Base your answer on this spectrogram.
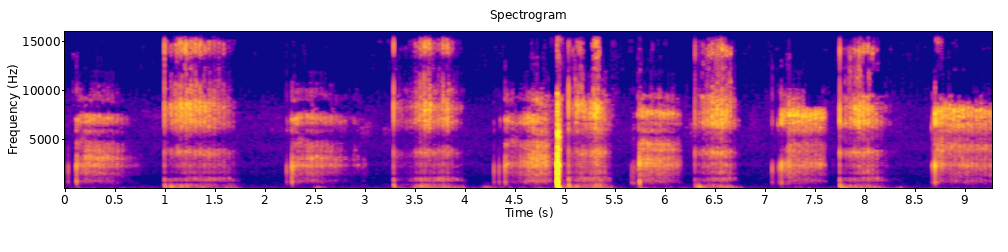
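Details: A domestic cat snoring softly, with rhythmic, breathy rasping bursts roughly once a second that alternate between longer and shorter breaths, plus a single sharp click midway.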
